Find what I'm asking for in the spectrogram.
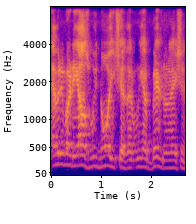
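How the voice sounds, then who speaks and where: A man talks with ordinary pitch variation amid audible room echo. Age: 60s. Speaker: real estate broker and conference host. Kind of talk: online conference presentation. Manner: halting, with frequent fillers and repetitions.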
